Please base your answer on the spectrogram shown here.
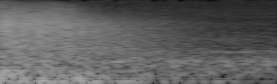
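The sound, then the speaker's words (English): Large rockets fired by a robot explode in a video game, a deep, loud booming blast whose low rumble slowly decays across the whole moment, with no voices. “Now we're outside again, me and this other murderous robot, and it is shooting very large exploding rockets at very small helpless creatures.”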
